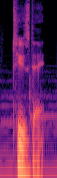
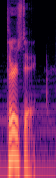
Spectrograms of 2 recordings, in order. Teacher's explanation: Tongue inside, sharp release. Tuesday. Tongue outside, soft air. Thursday. I can physically feel the difference in my jaw.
